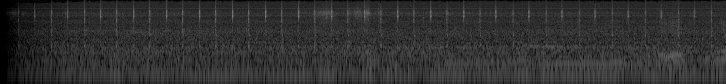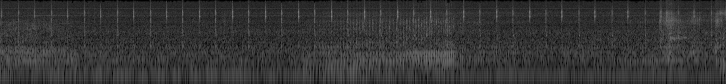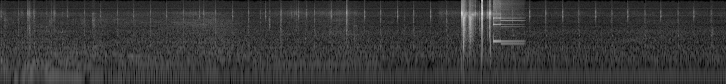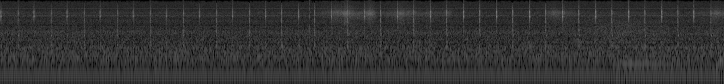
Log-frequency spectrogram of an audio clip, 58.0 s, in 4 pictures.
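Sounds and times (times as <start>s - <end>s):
traffic: 0.1s - 58.0s
steady even ticks: 0.3s - 27.8s, 39.5s - 57.9s
engines accelerating: 13.1s - 16.2s.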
